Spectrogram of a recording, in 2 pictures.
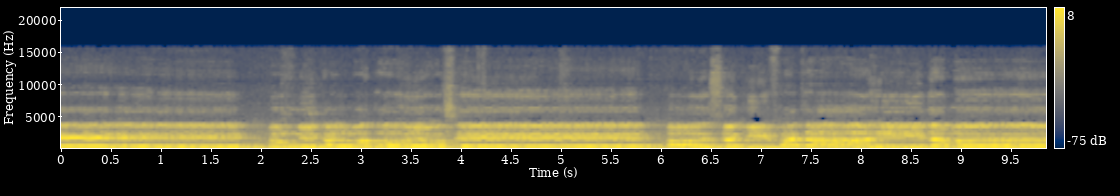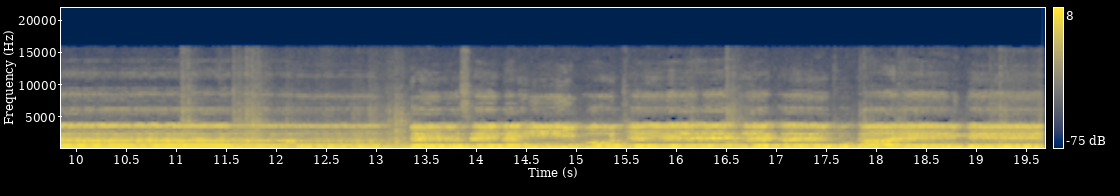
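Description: A man's solo voice chanting a munajat qasida, a devotional supplication poem, in long held notes that bend from one pitch to the next, with short breaks between phrases.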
